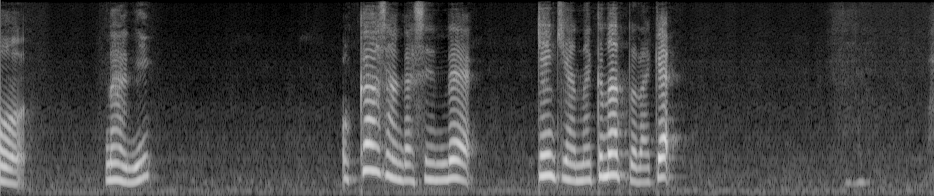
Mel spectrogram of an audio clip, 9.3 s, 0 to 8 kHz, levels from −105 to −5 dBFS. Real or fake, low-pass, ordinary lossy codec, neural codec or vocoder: fake; none; none; codec, 16 kHz, 4 kbps, FunCodec, trained on LibriTTS, 50 frames a second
